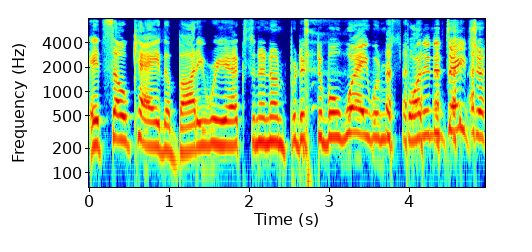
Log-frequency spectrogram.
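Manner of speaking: put-on New Jersey accent, done badly, rough. Retelling what the instructor said to make a joke of it, New Jersey accent. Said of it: "That's my New Jersey accent".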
